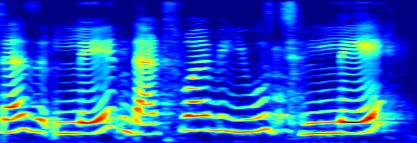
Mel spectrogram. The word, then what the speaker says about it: les: Now the pronunciation of this will be lay, and it will be used with plural. Now LES, the pronunciation is lay. Now the S is silent, the last S will be silent.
